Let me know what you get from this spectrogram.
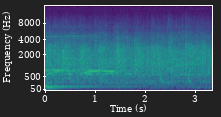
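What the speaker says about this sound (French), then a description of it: "Je veux que tu m'aides à lui dire merci en acclamant fortement le Seigneur" Church congregation at a Sunday worship service applauding loudly, a steady dense wash of clapping hands that continues throughout, with a brief sustained tone from an instrument or microphone early on.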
